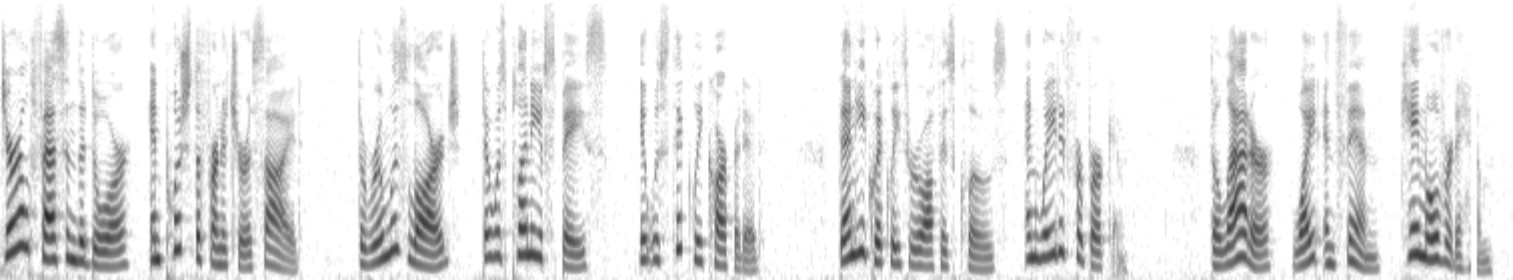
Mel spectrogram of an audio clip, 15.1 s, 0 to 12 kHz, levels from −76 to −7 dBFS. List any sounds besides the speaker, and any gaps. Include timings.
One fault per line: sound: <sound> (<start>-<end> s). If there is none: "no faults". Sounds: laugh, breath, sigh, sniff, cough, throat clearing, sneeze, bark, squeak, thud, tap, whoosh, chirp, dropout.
sound: dropout (14.7-14.8 s)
